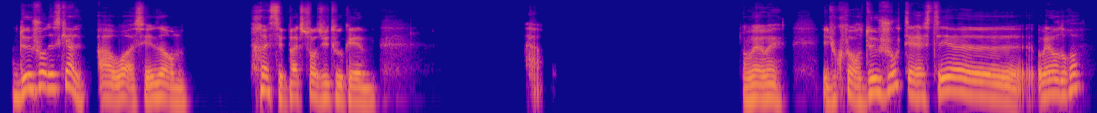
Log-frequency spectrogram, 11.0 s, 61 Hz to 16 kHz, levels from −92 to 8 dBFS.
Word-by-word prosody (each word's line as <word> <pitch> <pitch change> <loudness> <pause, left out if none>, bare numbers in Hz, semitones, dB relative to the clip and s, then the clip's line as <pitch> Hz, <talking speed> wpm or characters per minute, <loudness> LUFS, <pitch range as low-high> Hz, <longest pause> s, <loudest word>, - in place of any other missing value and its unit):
2 180 +9 +2
jours 225 +2 +2
d'escale! 210 - +1
Ah 130 -2 +1
waouh, 125 -2 +2
c'est 115 +2 +1
énorme. 115 -5 0 0.8
Eh! 190 - +4
C'est 130 -8 +1
pas 130 +2 0
de 130 - +2
chance 140 -1 +2
du 130 - 0
tout, 125 -2 -1
quand 115 - -1
même. 105 -1 -1 1.5
Ah. - - -8 2.0
Ouais, 120 +3 +2
ouais. 125 -2 0 0.4
Et - - -1
du - - -2
coup, - - -4
pendant 115 - 0
2 165 +8 +2
jours, 210 +8 +1
tu - - 0
es - - +1
resté, 140 +5 +1
heu, 140 - +2
au - - 0
même 150 +2 +2
endroit? 160 +8 -1
135 Hz, 175 wpm, -22 LUFS, 120-165 Hz, 2.0 s, Eh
